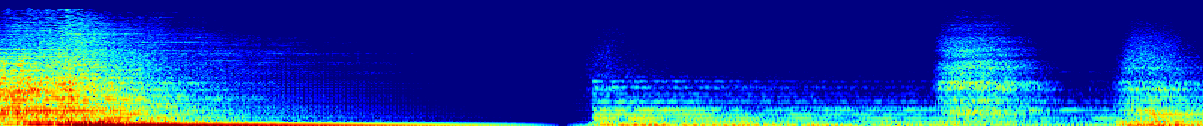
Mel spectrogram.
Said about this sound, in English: Breathing out, breathing in, more precious than it's ever been. We can't take it for granted.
